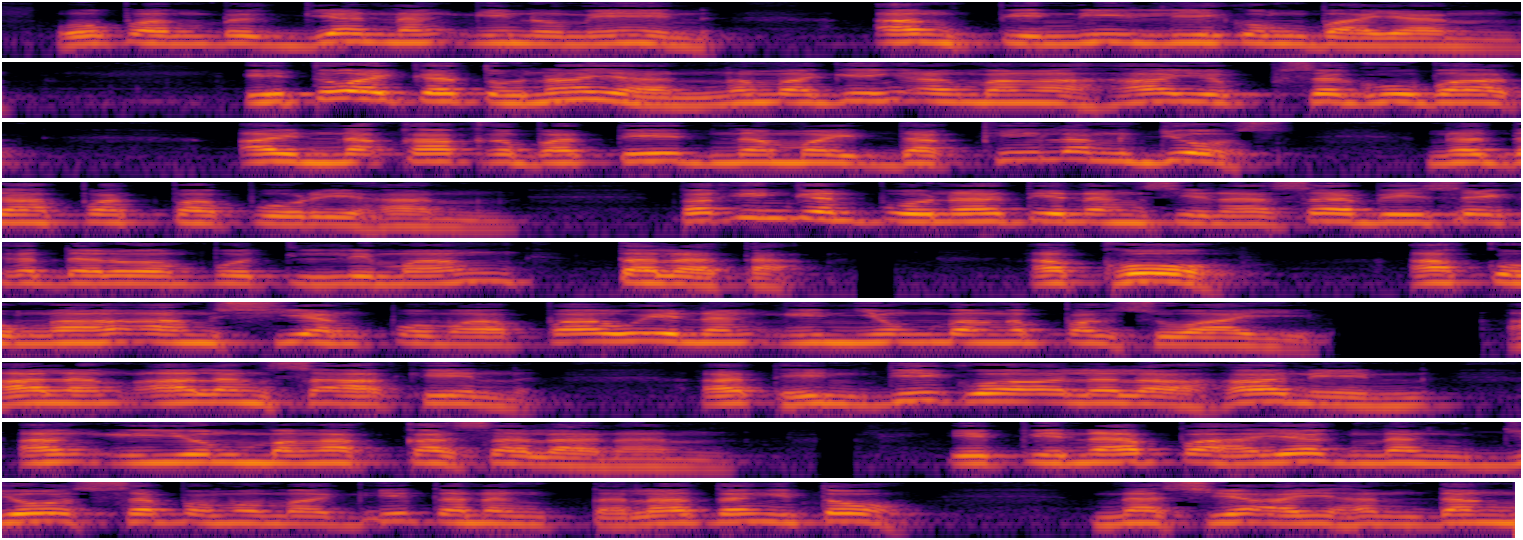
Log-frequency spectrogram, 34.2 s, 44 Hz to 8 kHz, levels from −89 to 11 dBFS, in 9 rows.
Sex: male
